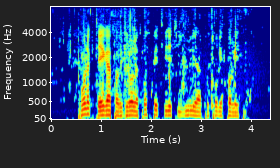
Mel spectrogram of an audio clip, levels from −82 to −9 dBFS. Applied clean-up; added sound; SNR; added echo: classical method spectral subtraction.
